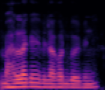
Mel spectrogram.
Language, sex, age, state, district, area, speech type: Assamese, male, 18-30, Assam, Sivasagar, rural, spontaneous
